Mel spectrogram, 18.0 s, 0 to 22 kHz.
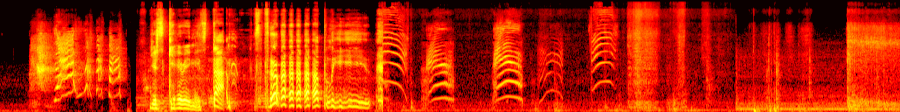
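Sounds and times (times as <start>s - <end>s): cat meowing: 7.6s - 9.2s, 9.8s - 12.7s.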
